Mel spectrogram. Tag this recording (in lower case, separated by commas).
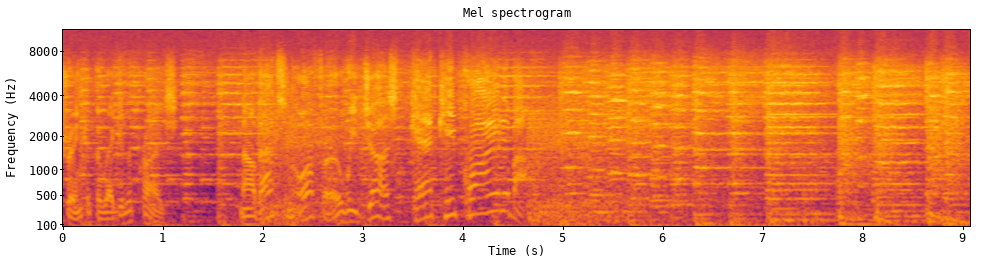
music, speech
